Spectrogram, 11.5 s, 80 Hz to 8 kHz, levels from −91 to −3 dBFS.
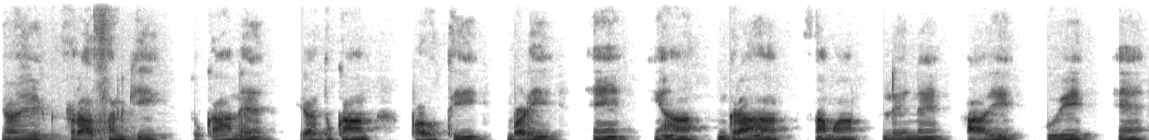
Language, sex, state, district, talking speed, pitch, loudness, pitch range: Hindi, male, Bihar, Lakhisarai, 100 wpm, 130 Hz, -19 LUFS, 130-135 Hz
